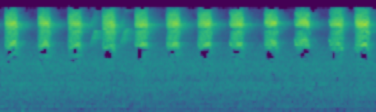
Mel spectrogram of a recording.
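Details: A hand-fed baby fawn society finch begs with sharp, high-pitched buzzy chirps. The chirps are evenly spaced, about three per second, against a quiet background.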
